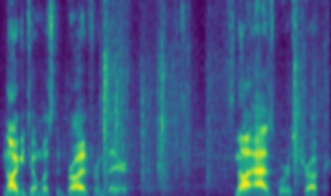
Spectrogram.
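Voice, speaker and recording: Bright-voiced man streaming a game. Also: lowish voice, brisk. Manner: reads aloud, breaks off into joking asides. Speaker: streamer reading game dialogue. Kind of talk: game dialogue reading with casual chat. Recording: music playing behind the voice.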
